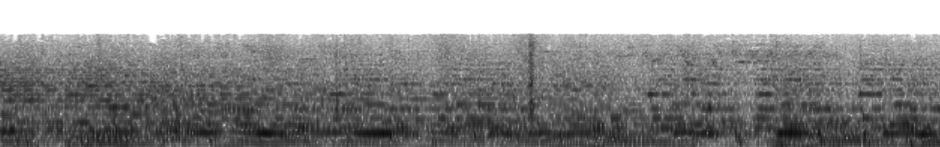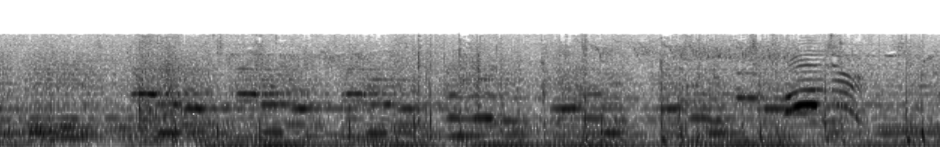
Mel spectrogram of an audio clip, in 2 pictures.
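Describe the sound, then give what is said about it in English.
Hoofbeats of a post rider's horse riding away along a road, a rhythmic clip-clop running under steady music for the whole stretch. “The post rider rides away and the two younger boys run down the road after him.”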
